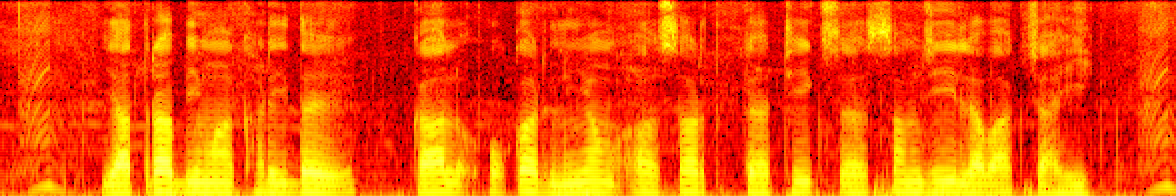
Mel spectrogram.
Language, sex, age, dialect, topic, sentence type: Maithili, male, 25-30, Eastern / Thethi, banking, statement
